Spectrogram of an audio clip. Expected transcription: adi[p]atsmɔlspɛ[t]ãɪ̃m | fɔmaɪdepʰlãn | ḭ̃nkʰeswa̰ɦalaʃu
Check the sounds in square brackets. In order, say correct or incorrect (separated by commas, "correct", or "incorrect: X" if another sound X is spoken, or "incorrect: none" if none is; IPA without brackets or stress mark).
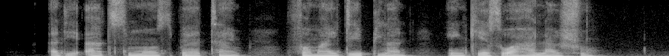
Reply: incorrect: ʔ, incorrect: tʰ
